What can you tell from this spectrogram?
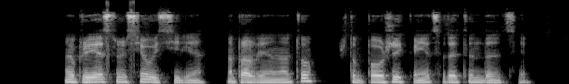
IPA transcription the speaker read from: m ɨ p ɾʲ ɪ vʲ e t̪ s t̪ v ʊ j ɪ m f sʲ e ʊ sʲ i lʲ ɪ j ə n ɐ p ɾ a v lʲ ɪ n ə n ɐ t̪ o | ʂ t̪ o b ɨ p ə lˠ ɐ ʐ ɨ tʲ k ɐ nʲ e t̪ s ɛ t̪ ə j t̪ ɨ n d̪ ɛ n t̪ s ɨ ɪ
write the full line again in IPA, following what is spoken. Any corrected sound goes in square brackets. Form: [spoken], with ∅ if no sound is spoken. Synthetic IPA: m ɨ p ɾʲ ɪ vʲ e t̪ s t̪ v ʊ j ɪ m f sʲ e ʊ sʲ i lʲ ɪ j ə n ɐ p ɾ a v lʲ ɪ n ə n ɐ t̪ o | ʂ t̪ o b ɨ p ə lˠ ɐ ʐ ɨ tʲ k ɐ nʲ e t̪ s ɛ t̪ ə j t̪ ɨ n d̪ ɛ n t̪ s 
